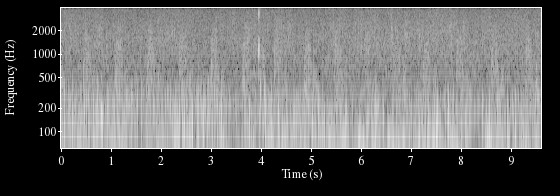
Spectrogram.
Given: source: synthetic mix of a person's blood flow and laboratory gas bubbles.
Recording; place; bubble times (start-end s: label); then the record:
Doppler ultrasound of blood flow; subclavian vein
0.69-0.86 s: bubbles
3.90-4.11 s: bubbles
From the record:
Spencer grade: 2 (many but less than half of the cardiac periods contain bubble signals, singularly or in groups); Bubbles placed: anywhere in the cardiac cycle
